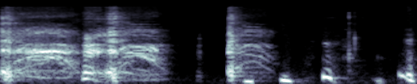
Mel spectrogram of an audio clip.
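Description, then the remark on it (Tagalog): A loud cough with a couple of harsh bursts, followed after a short pause by several smaller throat-clearing coughs in quick, uneven succession. “Ubo ko?”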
